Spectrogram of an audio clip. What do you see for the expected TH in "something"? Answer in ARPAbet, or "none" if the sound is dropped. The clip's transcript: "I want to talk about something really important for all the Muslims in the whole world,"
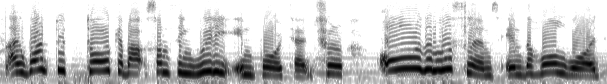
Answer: TH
